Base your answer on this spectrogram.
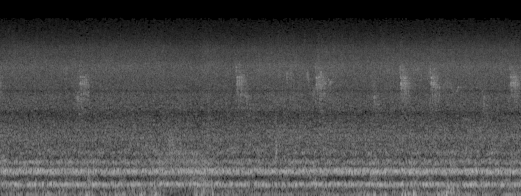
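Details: In early spring, bees drone in a steady, layered hum of many wings, with faint high chirps now and then.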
